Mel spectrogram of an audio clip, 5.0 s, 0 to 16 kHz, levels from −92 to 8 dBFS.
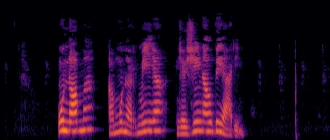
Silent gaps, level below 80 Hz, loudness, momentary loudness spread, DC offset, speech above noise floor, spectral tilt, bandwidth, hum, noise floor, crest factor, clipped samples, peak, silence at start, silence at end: none; -82 dBFS; -28 LUFS; 14 LU; under 0.1%; 48 dB; -5 dB/octave; 9.8 kHz; none; -75 dBFS; 20 dB; under 0.1%; -10 dBFS; 0.9 s; 1.3 s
